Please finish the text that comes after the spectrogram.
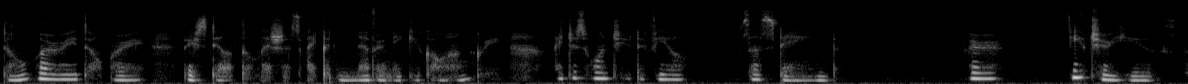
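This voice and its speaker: A woman voicing a doting, possessive vampire boss in an ASMR roleplay, in a soft breathy whisper with a coaxing, controlling sweetness. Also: mid-range voice, slow pace, long pauses. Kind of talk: ASMR roleplay, close whispered personal attention.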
